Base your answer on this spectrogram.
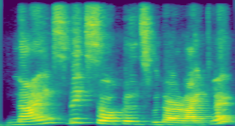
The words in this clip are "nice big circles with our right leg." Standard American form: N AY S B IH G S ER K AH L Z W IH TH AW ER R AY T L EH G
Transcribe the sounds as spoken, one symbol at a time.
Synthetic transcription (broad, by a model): N AY S B IH G S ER K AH L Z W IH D AW ER L AY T L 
